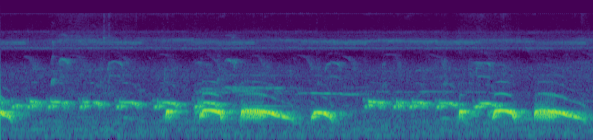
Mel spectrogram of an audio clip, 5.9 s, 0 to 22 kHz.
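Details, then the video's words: Spotted dove lure call of the 'kuk satu' type. Repeated mellow falling coos overlap a second bird's rapid series of higher, evenly spaced notes running through most of the recording. "Burung tekukur /kukur kuk 1(satu) suara asli"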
